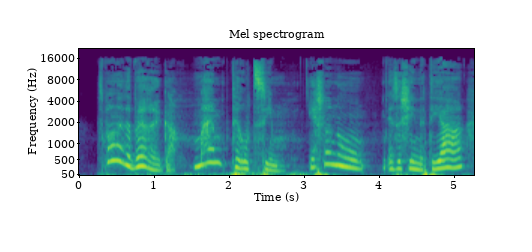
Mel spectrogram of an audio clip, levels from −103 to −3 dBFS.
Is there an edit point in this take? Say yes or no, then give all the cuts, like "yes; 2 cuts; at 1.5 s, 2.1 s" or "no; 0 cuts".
no; 0 cuts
